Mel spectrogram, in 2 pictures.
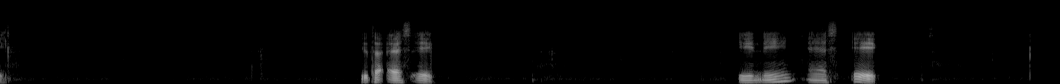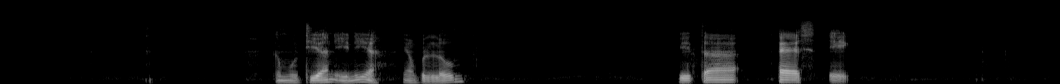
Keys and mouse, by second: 0.4 e, 1.8-2.9 middle drag, 4.0 s, 6.3 click, 8.4 s, 11.1-12.6 middle drag, 14.0 click, 14.3 click, 15.6-16.7 drag, 16.8 click, 17.4 middle click, 18.7 s.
